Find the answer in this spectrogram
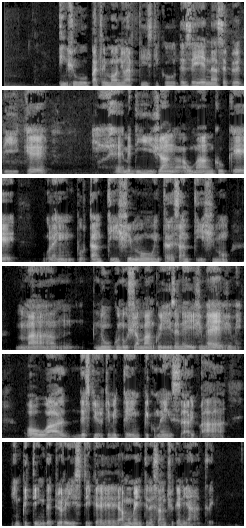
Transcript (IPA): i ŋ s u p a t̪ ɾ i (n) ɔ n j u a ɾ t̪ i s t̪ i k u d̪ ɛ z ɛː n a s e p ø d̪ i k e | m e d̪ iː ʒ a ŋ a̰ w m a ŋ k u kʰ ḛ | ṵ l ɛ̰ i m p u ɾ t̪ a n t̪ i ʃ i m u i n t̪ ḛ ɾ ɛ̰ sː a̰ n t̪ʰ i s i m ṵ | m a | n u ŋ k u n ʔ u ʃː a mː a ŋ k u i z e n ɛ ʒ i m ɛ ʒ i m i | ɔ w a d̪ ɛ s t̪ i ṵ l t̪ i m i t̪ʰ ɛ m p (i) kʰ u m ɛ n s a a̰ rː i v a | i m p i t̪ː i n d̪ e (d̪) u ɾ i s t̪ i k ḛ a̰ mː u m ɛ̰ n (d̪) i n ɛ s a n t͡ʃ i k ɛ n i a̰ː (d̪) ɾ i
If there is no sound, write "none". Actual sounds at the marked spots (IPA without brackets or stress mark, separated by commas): m, i, t̪, t̪, t̪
